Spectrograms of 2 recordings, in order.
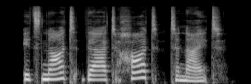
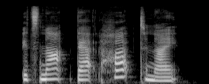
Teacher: The T in the second sentence is almost silent. All you hear is the interruption of the previous sound. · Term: held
